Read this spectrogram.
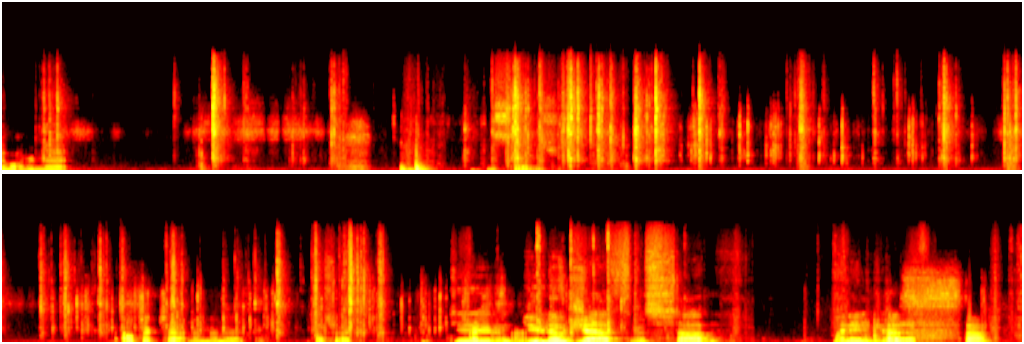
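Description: Plastic puzzle cube pieces click and clatter rapidly as a cube is turned.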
